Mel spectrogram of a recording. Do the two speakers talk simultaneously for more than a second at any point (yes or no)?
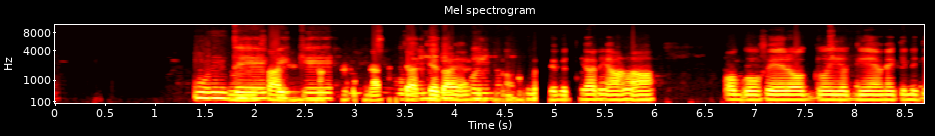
yes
